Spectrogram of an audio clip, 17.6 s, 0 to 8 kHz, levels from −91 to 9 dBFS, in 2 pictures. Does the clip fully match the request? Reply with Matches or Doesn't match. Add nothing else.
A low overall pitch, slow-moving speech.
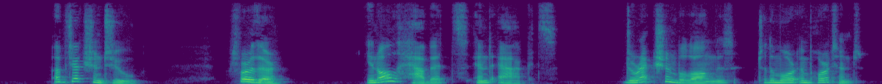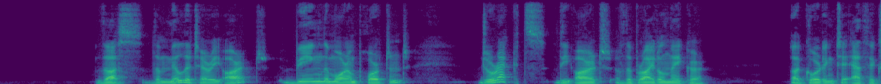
Matches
